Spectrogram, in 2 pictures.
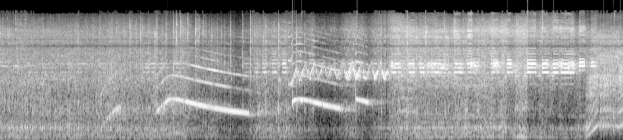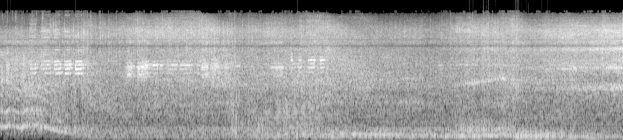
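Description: A stream of motorcycles riding past one after another, their engines running and revving. Several high rising-and-falling wails sound in the first several seconds.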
